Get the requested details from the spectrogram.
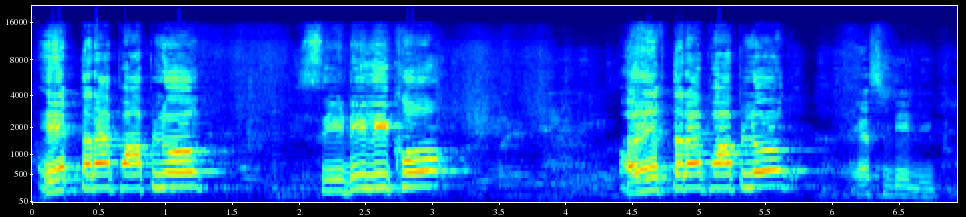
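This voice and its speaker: A man's voice: extremely high pitch, expressive. A man with a Bihari Hindi accent teaching English grammar to a class, coaxing and repeating, drawing out the endings of words. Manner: coaxing, repetitive teaching with drawn-out word endings.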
